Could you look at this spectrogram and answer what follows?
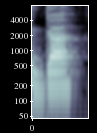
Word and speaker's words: gars: Donc si par exemple je dis un gars G A R S, elle ne sait pas forcément qu'on ne dit pas le R ni le s.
